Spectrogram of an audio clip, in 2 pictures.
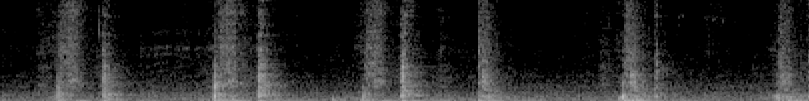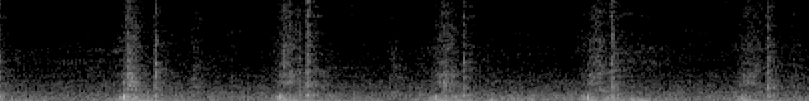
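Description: Kitchen knife cutting a rolled-up sheet of fresh pasta dough into very thin strands: quick, even strokes, each a soft knock of the blade on the board, about one or two a second, some in quick pairs.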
